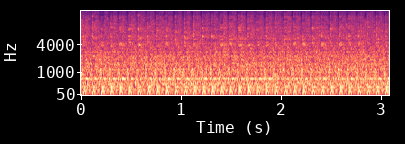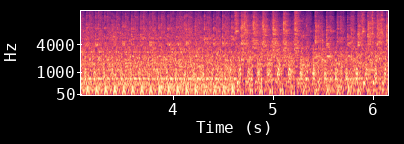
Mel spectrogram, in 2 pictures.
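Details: Ford garden tractor, sat long as a no-run, run with throttle raised after it seemed not to draw fuel through the main jet: loud, choppy, uneven firing that stumbles near the end; running rough, owner suspects fuel starvation.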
